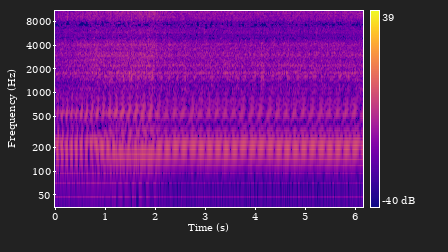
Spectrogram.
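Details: KSR Moto GRS 125 single, first start after valve adjustment, timing and timing chain tensioner work; steady, even thump at about four beats a second with no knocks or rattles; idling cleanly.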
